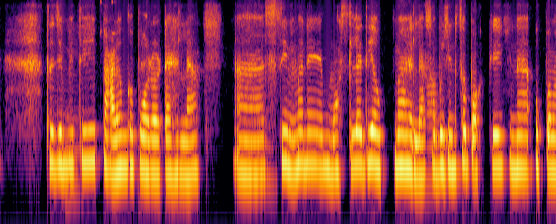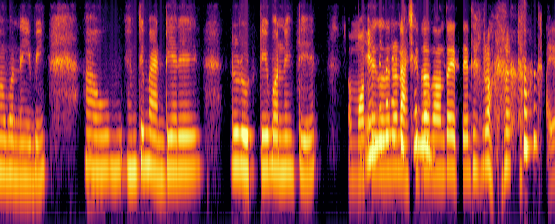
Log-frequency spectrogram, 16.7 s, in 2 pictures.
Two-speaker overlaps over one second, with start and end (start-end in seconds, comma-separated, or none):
none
